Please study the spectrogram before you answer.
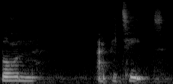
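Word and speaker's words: bon appétit: it or is it bon appetit i don't think you pronounce the last consonant in the french language tell me in the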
